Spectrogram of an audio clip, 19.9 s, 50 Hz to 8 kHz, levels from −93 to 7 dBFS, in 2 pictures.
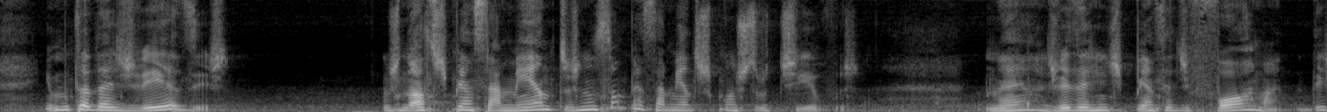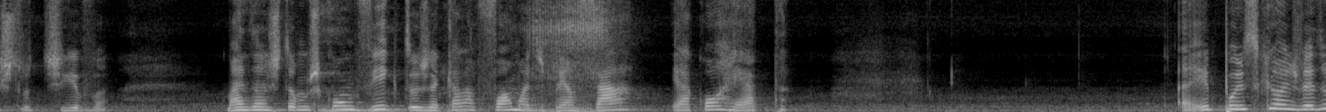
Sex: female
